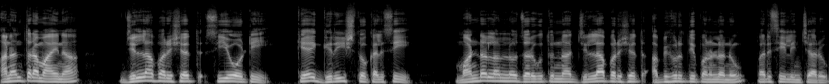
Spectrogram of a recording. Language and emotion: Telugu, neutral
